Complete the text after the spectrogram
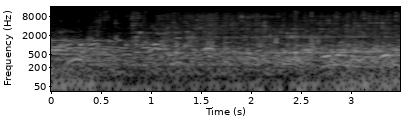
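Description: Water pours steadily into a stone jar for a few seconds, a continuous splashing gurgle whose pitch shifts slightly as the vessel fills; servants are filling six stone jars, each holding 80 to 120 litres, to the brim.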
